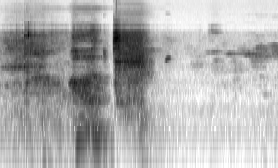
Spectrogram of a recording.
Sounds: Sneeze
